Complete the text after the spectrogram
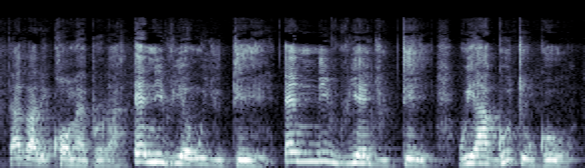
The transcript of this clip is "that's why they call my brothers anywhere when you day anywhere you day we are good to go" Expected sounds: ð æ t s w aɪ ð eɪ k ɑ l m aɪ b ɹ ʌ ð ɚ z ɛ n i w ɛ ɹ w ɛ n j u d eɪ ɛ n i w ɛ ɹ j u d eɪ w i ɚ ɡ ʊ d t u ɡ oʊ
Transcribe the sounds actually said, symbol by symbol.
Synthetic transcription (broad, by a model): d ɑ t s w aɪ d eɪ k ɑ l m aɪ b ɹ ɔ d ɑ ɛ n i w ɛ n w ɛ n j u d eɪ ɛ n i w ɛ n j u d eɪ w i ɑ ɡ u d t u ɡ oʊ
